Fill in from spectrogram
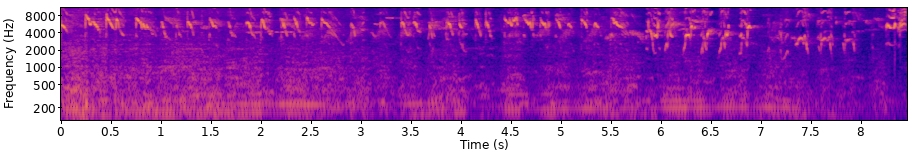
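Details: Lure recording of a vigorously singing Oriental white-eye, full of fill-in phrases: a dense stream of piercing high chirps and twitters, faster in the first half, thinning into separate slurred notes near the end, over a low hum.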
